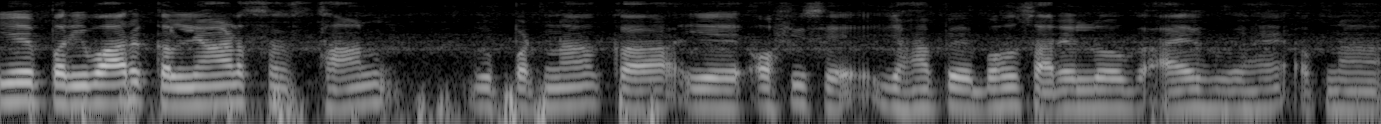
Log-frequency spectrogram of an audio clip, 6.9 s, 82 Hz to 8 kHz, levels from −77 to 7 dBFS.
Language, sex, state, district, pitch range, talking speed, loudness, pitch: Hindi, male, Bihar, East Champaran, 145-165 Hz, 175 wpm, -27 LUFS, 155 Hz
